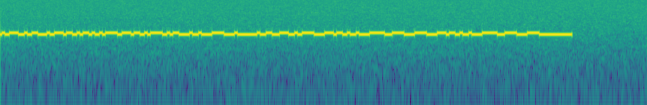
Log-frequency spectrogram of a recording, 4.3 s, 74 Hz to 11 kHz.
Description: RTTY (50 baud, 170 Hz shift), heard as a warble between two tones, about 2200 Hz centre. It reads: … DE EB9WNO 599 599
